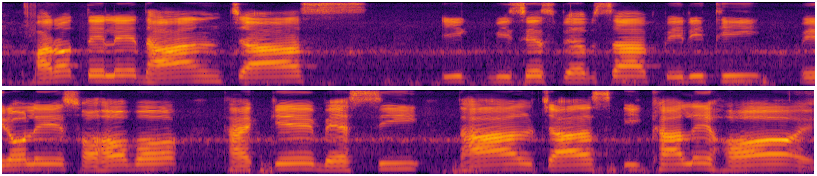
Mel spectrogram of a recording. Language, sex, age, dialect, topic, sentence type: Bengali, male, 18-24, Jharkhandi, agriculture, statement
